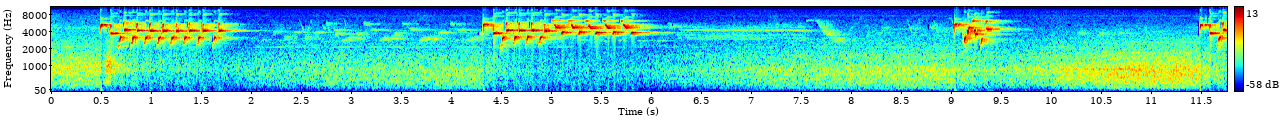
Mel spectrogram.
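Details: European goldfinch, Moroccan form, singing at dawn: long rapid phrases of tinkling twitters and buzzy trills, with soft thin calls and pauses between bursts.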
